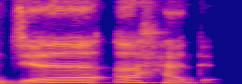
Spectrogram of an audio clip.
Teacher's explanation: bacaan Imam Al-Bazi adalah dengan cara menghilangkan hamzah pertama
